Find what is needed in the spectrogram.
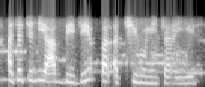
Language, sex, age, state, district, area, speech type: Urdu, female, 30-45, Uttar Pradesh, Lucknow, urban, conversation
